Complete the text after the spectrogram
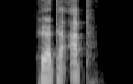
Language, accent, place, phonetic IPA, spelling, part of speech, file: German, Germany, Berlin, [ˌhøːɐ̯tə ˈap], hörte ab, verb, De-hörte ab.ogg
- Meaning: inflection of abhören: 1. first/third-person singular preterite 2. first/third-person singular subjunctive II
